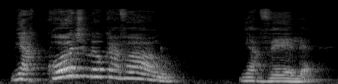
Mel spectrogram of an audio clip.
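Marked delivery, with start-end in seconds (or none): 0.2-1.9 loud, desperate shouting. Pedro, held by the old woman, calls to his horse, desperate shout. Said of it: "Desesperado, gritou".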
